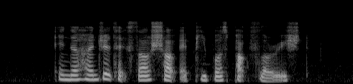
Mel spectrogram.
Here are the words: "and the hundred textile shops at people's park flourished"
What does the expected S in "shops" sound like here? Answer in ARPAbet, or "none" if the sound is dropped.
none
